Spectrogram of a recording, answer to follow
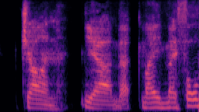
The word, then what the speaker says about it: Jon: Do you pronounce your name John? John?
